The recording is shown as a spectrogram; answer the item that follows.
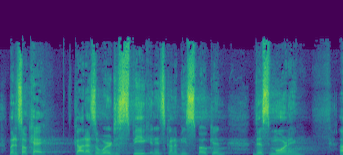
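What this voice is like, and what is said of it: Hoarse, fading voice. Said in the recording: “as you can probably hear, I'm already losing my voice ... my voice is starting to go out”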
